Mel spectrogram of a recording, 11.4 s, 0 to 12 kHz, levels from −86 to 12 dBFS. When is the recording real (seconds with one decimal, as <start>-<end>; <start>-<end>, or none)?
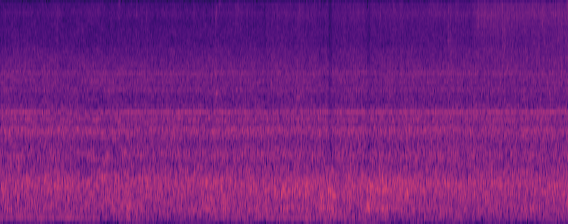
0.0-1.0; 2.4-11.4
